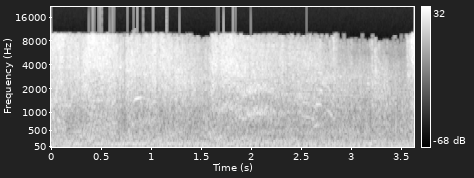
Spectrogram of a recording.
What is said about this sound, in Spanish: Tras la explosión del coche se quedan en el suelo.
